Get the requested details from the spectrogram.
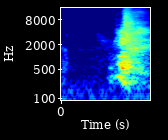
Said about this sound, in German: Gesundheit.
